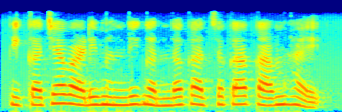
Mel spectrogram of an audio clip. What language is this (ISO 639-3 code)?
mar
